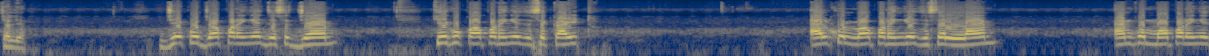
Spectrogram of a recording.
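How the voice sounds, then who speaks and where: A man teaching young children letter sounds in a patient, repetitive way, slowly sounding out letters and speaking to the children directly and affectionately. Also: extremely high pitch, steady tone, darkish tone, clear, resonant tone, low-quality recording. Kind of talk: phonics lesson for young children.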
